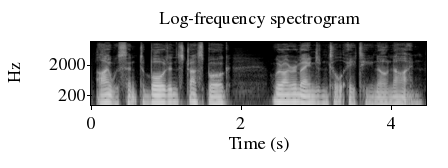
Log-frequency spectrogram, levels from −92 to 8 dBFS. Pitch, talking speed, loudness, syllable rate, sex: 100 Hz, 190 wpm, -20 LUFS, 5.4 syllables/s, male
